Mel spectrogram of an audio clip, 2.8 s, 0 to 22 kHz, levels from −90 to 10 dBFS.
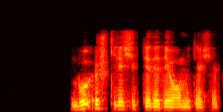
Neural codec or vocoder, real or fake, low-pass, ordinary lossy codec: vocoder, 24 kHz, 100 mel bands, Vocos; fake; 7.2 kHz; AAC, 32 kbps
